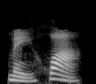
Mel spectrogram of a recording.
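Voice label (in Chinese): "美化", Mandarin Chinese; hsk; chinese-flashcards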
